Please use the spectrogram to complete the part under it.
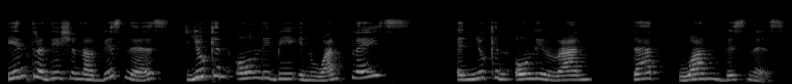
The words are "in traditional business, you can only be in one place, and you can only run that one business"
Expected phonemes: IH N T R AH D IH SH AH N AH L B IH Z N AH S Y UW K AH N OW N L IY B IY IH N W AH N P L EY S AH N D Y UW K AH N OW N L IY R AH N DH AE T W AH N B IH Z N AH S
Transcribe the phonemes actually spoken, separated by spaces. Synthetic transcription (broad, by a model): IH N T R AH D IH SH AH N AH L B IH S N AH S Y UW K AH N OW N L IY B IY IH N W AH N P L EY S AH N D Y UW K AH N OW N L IY R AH N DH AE T W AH N B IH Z N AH S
